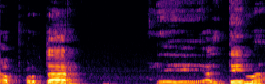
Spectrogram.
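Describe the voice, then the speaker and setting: His pitch is in the medium range. The man's intonation stays flat and monotone. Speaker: law teacher. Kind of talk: lecture.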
